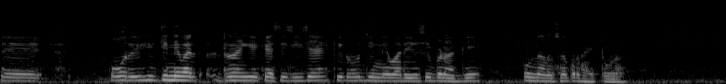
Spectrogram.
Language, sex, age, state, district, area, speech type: Dogri, male, 18-30, Jammu and Kashmir, Kathua, rural, spontaneous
